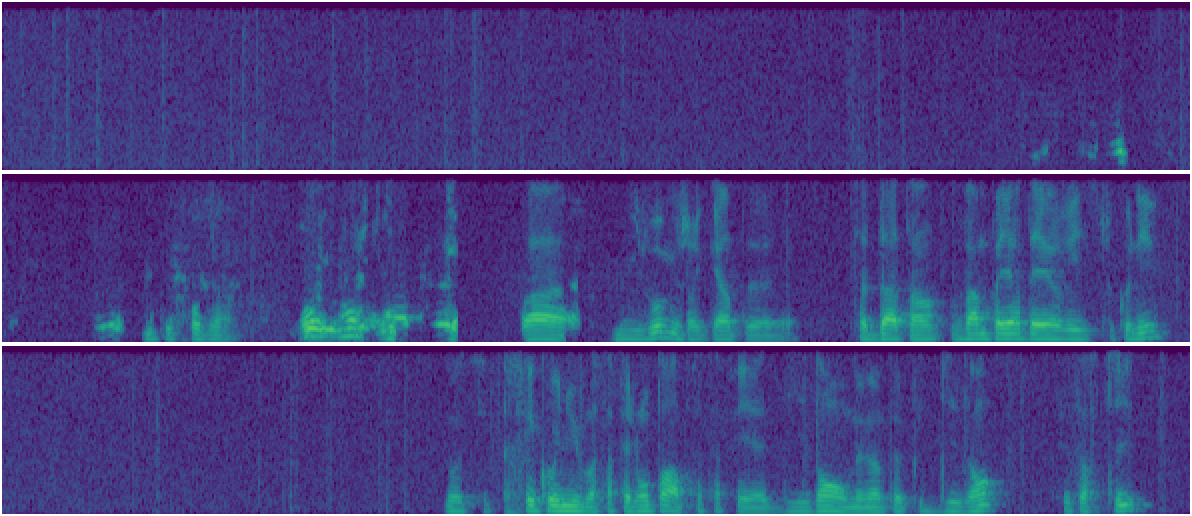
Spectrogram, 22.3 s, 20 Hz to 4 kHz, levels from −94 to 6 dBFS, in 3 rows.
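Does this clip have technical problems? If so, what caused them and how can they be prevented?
Yes, there are two related problems.

You can hear the other side's voice leaking through at 6.43–7.14 s (about 5 dB under the talker), 7.99–8.9 s (about 10 dB under), and 9.32–9.84 s and 10.19–10.29 s, where it's roughly as loud as the talker. That's likely the far end playing from a loudspeaker back into the mic, with the echo canceller not fully removing it. A headset, or lower speaker volume with better echo-canceller tuning, would prevent it.

There's also speech suppressed in double talk. The talker dips by about 10 dB at 8.28–8.48 s, then drops much harder, up to about 30 dB, across 9.23–11.3 s, with around 1.5 s of that affected. Both sides are likely talking, and the canceller, unable to separate them, ducks everything. A headset removes the echo it's fighting, and a canceller with better double-talk detection would hold the near voice up. 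Across the whole clip the audio is narrowband, with nothing above 4 kHz, consistent with the G.711 A-law call path.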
